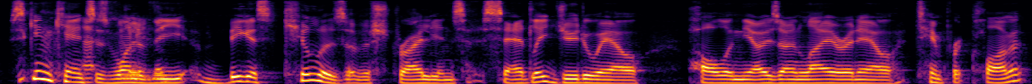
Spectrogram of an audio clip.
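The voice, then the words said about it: Australian accent. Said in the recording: “as an Aussie, as you can clearly tell from my accent”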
